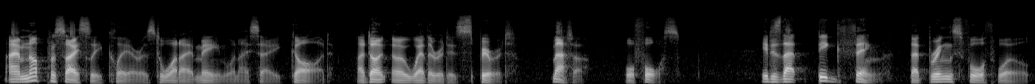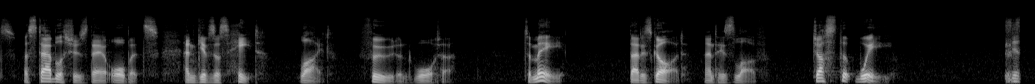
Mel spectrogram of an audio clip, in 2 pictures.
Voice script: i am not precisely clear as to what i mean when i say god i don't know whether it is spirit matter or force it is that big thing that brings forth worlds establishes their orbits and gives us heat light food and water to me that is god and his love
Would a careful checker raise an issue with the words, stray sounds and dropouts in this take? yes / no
yes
